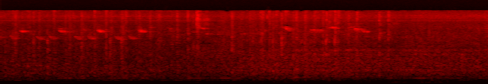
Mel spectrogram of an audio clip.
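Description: Near silence with faint birds chirping: short high notes repeated every half second or so, over a low hiss.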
